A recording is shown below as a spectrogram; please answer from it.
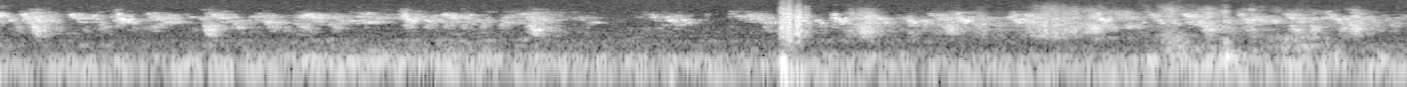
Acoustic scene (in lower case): park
